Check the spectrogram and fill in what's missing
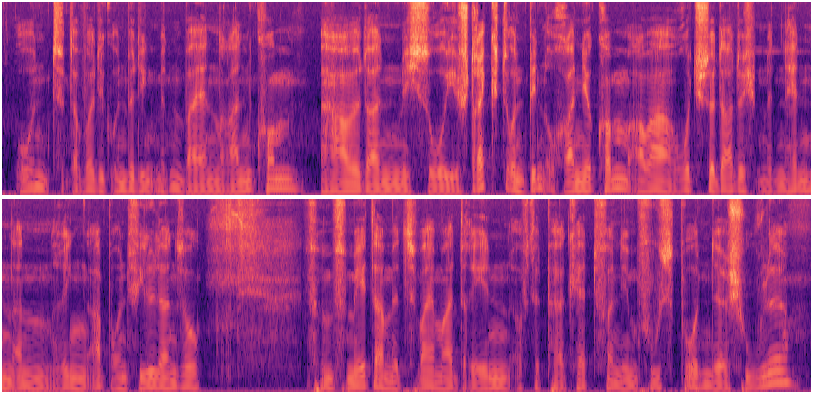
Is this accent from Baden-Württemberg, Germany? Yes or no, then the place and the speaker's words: no; Berlin, Germany; Also ich bin 1942 geboren, 14. Januar in Berlin-Weißensee. Also ich bin jedenfalls im Weißensee aufgewachsen, in Berliner Allee 100.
